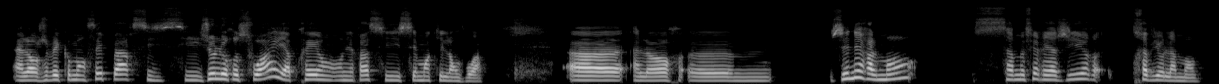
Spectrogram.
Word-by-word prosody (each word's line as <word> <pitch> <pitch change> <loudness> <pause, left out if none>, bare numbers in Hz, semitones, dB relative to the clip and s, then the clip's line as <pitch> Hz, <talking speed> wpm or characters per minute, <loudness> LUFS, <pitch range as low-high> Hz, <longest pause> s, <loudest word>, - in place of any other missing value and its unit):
Alors, 190 0 +3
je 190 +2 -7
vais 215 +1 +1
commencer 220 +2 -3
par 235 -3 +1
si 210 -4 -11
si 195 +2 -8
je 255 - +2
le 250 -1 +5
reçois 235 +7 +2
et - - +2
après 225 +2 +2
on 200 -3 -4
on - - -7
ira 210 +3 -2
si 200 -3 -9
c'est 190 +2 -7
moi 190 0 -3
qui 190 +1 -8
l'envoie. 160 -4 -4 0.8
Heu, - - +2
alors, 190 -2 +5
hem, 175 -1 -3 0.6
généralement, 255 - +1 0.6
ça 225 - -7
me 225 0 -3
fait 225 +4 -4
réagir 225 +5 -2 0.3
très 225 - 0
violemment. 170 -7 -4
200 Hz, 150 wpm, -22 LUFS, 185-225 Hz, 0.8 s, le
